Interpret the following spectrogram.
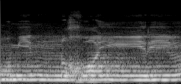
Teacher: suara Nun atau tanwinnya dibaca jelas tanpa di tahan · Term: izhar halq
